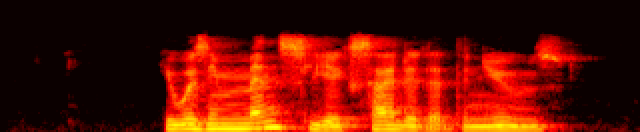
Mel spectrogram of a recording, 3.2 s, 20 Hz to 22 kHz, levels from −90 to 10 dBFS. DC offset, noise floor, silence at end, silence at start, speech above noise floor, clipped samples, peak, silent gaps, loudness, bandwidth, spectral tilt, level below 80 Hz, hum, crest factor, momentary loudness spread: under 0.1%; -75 dBFS; 0.4 s; 0.8 s; 52 dB; under 0.1%; -6 dBFS; none; -23 LUFS; 7.6 kHz; -5.5 dB/octave; -60 dBFS; none; 18 dB; 9 LU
